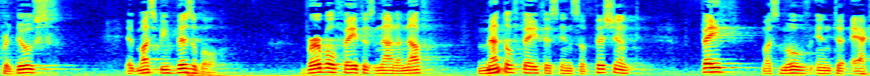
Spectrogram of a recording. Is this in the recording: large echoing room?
yes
